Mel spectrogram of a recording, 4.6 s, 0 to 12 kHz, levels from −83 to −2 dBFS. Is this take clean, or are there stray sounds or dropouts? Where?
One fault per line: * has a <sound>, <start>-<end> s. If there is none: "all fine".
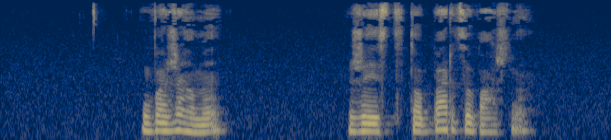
all fine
